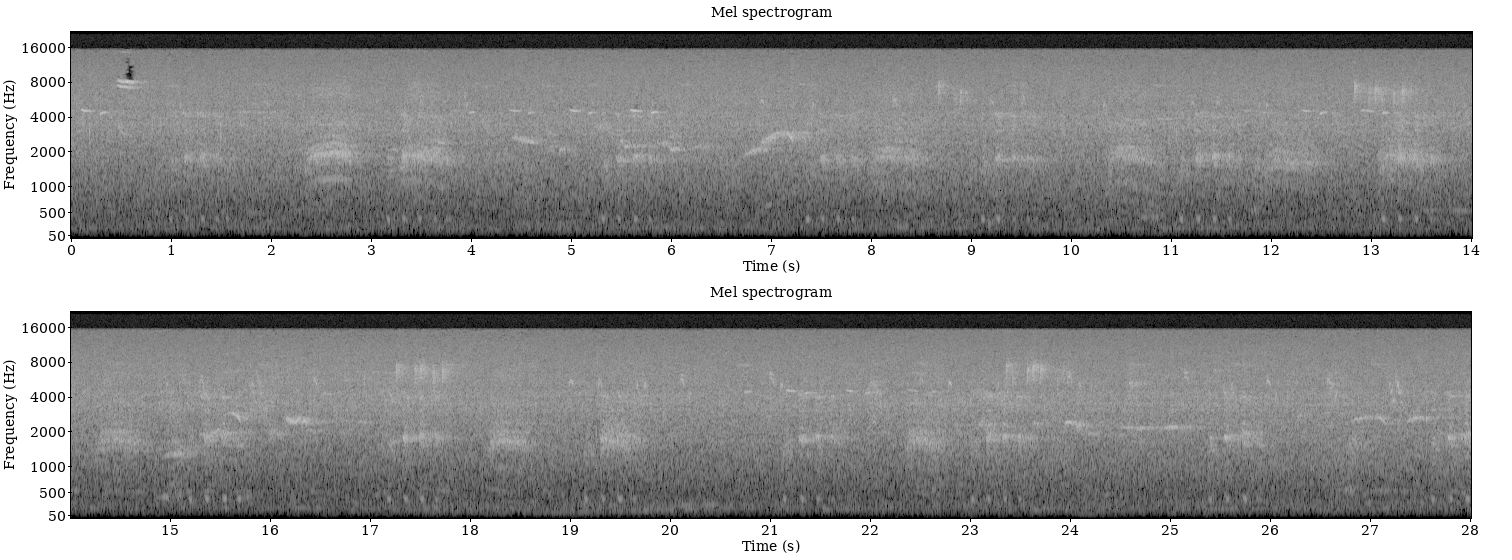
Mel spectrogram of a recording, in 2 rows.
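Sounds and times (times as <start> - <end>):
forest background: 0.0 - 28.0
frogs croaking: 2.3 - 4.3, 5.3 - 6.0, 7.4 - 15.8, 17.0 - 20.1, 20.8 - 24.4, 25.2 - 26.9
birds calling: 2.3 - 9.8, 10.4 - 28.0.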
